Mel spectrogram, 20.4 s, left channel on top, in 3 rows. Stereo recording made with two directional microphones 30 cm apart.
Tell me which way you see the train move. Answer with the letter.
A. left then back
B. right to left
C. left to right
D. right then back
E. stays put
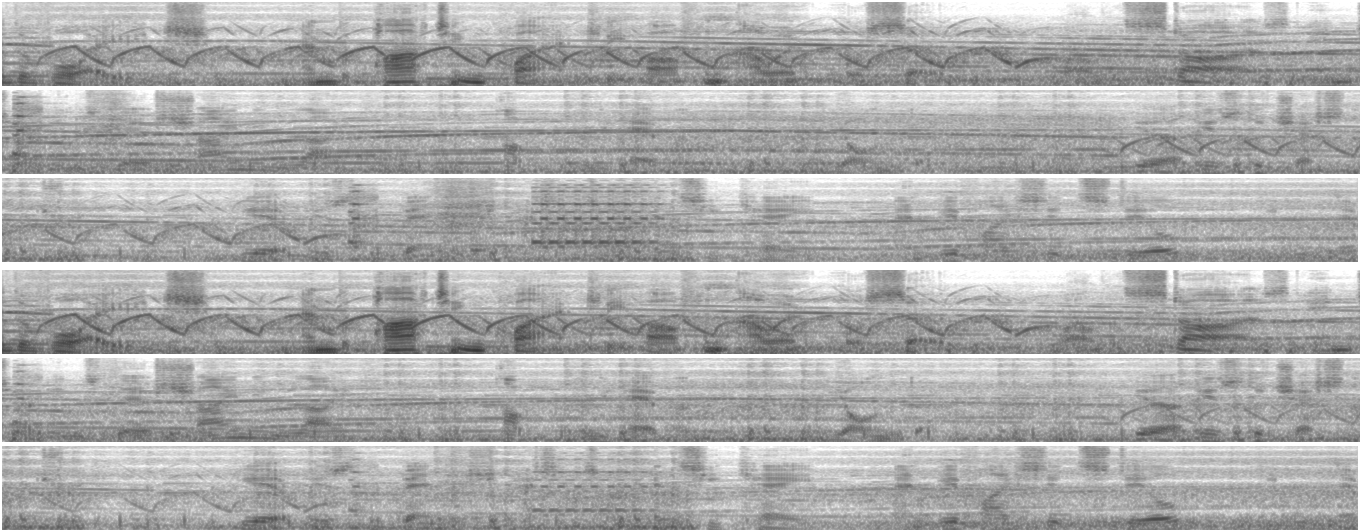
E.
